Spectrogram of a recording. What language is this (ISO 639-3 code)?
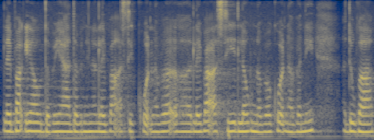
mni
